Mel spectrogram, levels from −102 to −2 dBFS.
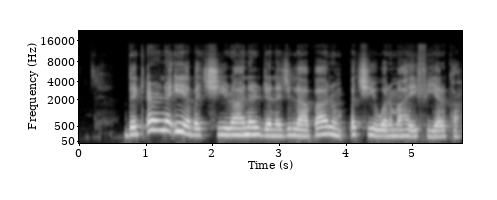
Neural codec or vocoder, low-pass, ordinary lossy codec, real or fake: vocoder, 44.1 kHz, 128 mel bands, Pupu-Vocoder; 14.4 kHz; none; fake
